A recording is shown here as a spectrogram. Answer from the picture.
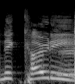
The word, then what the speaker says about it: Nick Cody: Please welcome into the Little Dum-Dum Club, Nick Cody.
